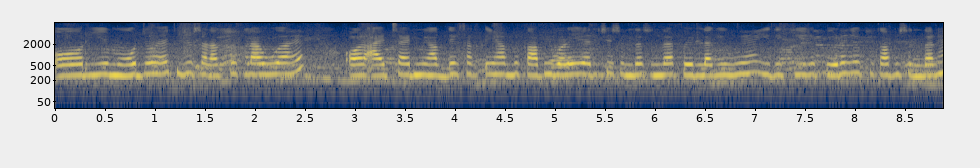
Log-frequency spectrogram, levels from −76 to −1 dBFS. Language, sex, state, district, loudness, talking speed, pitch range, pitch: Hindi, female, Chhattisgarh, Bilaspur, -17 LUFS, 265 wpm, 275-295 Hz, 285 Hz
